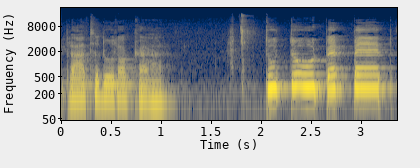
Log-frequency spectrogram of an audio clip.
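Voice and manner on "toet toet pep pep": high, piercing loud horn imitation; fiercer impatient honking. A narrator's reading. Long row of waiting cars, fierce impatient honking. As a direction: honk insistently, held on one high note. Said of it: "Steeds feller en ongeduldiger klonk het getoeter".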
